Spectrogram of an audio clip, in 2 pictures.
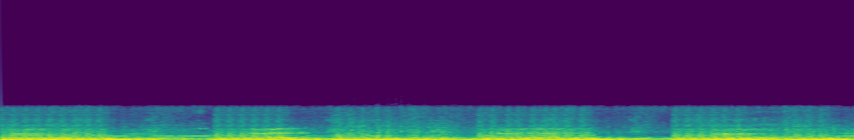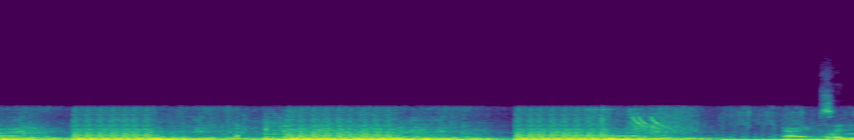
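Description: Gunfire in the horror video game Dwell, dense loud bursts of rapid shots running almost continuously for the whole stretch, with brief gaps between volleys.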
